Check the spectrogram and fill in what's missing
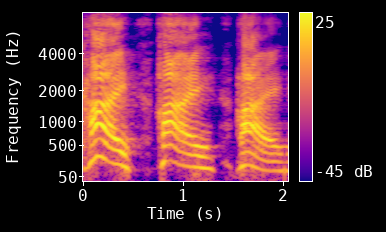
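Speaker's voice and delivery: loud, eager, high-pitched hellos, fading down; excited hi. Retold or imitated. Newcomers greeting the community with bravado, loud and eager. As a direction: greet everyone with too much bravado. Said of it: "and we're like".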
